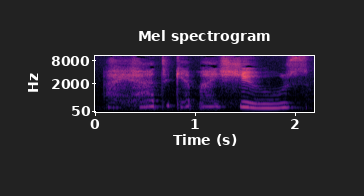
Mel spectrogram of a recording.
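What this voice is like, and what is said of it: Small, timid child's voice. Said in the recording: “in a small voice.”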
